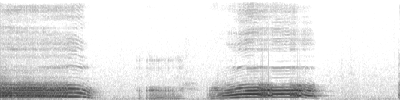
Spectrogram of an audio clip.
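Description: A person imitates a lion with a long, loud, wavering vocal roar, a brief rough grunt, then a second sustained roar that slides down in pitch at the end.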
